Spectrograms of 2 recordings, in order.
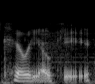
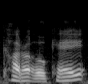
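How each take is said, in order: First: The word is said with English pronunciation. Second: The word is said with Japanese pronunciation. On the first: "No, I'm afraid it's karaoke" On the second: "did you just say karaoke?"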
